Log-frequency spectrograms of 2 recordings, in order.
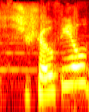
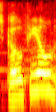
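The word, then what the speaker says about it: Schofield: it's to be said showfield it's pronounced scoffield as if it was a k there now what the showfield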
